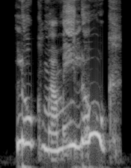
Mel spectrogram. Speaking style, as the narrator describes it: she had squealed over and over

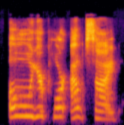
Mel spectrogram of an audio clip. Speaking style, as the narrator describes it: Asushunamir cried with her

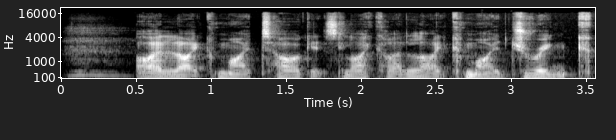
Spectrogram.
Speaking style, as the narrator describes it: Grissom snarled

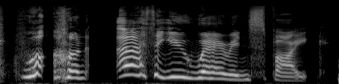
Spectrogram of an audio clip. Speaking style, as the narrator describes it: mocked Punk

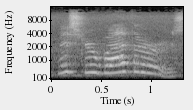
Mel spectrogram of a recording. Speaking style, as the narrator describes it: the girls called out

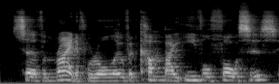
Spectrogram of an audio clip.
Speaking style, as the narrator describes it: his master grumbled

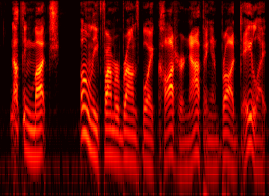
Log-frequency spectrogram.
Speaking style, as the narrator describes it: replied Sammy, and chuckled so that Reddy heard him

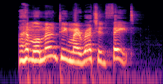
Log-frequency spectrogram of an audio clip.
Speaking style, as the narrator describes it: sobbed the lady, once again on the verge of tears

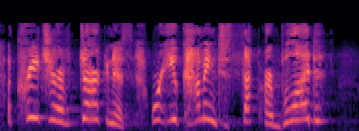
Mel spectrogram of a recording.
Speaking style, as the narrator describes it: the child cried

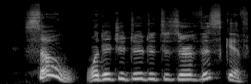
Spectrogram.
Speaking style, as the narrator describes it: I laughed

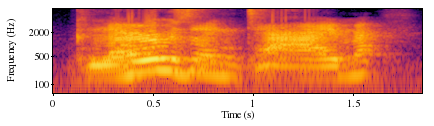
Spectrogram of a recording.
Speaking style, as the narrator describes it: someone shout in the distance

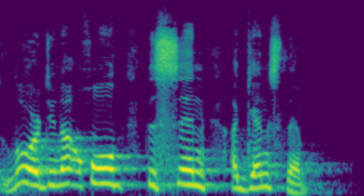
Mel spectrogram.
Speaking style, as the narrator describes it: he cried out with a loud voice

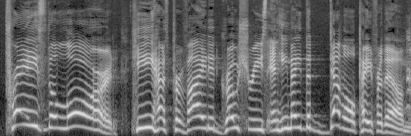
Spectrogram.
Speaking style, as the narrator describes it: The little old lady shouted

